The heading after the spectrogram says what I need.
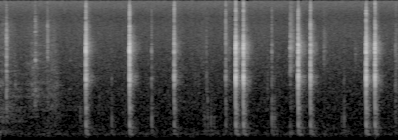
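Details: VW GTI engine stopped while being stored for winter, sharp dry clicks often in pairs when the intake manifold is rocked by hand; cause unknown, engine mounts ruled out.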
